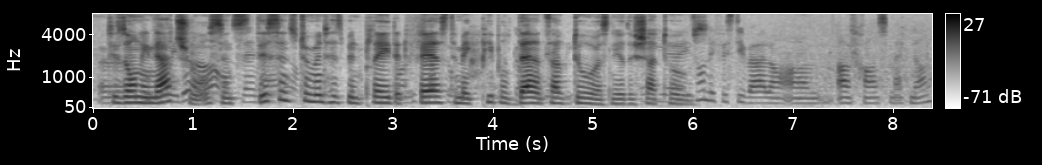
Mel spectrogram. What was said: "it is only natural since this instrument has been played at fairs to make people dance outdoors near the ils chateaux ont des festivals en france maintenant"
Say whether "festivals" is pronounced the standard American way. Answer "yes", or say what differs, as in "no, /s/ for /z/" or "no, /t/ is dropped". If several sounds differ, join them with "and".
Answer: no, /z/ is dropped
